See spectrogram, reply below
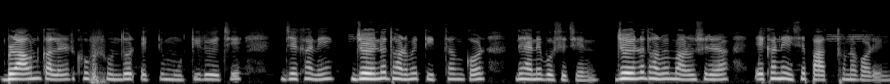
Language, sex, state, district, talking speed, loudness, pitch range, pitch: Bengali, female, West Bengal, Malda, 150 wpm, -19 LUFS, 225-255 Hz, 245 Hz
